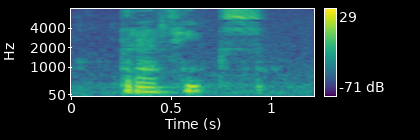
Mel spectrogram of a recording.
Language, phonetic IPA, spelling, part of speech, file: Polish, [ˈprɛfʲiks], prefiks, noun, LL-Q809 (pol)-prefiks.wav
